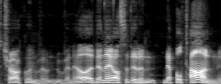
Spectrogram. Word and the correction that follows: Neapolitan: Is that how you pronounce it? – Nepletan. – Nepletan. – That's how I just say Italian. It's just Neapolitan, if you wanted to say it.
